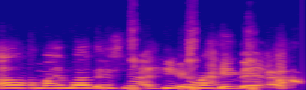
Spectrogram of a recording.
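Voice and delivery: put-on very high, tiny, babyish little baby voice. Imitating a woman answering a police call, imitating her little baby voice. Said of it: "the little baby voice".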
